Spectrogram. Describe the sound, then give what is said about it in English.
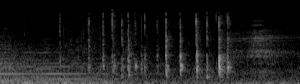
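Keystrokes on a computer keyboard: a quick run of many crisp taps that grows louder toward the end, then stops, with no voices. “Clay types on Sean's computer.”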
